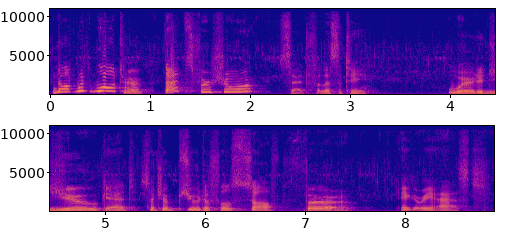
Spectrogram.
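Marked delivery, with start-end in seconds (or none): 0.0-2.0 very high, loud little mouse; field mouse voice. A narrator's reading. Field mouse answers the hedgehog, squeaky and firm. 4.0-7.5 slow, lingering wonder; admiring question. A narrator's reading. Hedgehog asks mouse about her fur, admiring.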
